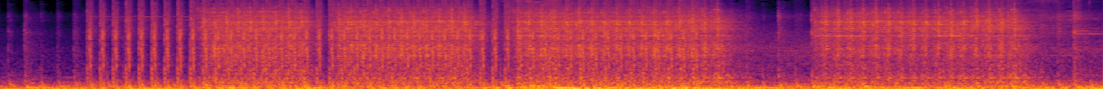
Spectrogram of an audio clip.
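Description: Sound-effect automatic gunfire: a rapid burst of shots about a second in, then sustained heavy firing with brief breaks, over background music with a low bass.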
